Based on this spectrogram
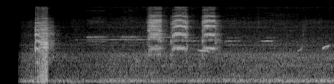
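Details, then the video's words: A talking African grey parrot (Psittacus erithacus) gives one harsh burst, then three quick, rasping, talk-like squawks about a third of a second apart, over faint background hiss. "Talking African Gray Parrot"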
